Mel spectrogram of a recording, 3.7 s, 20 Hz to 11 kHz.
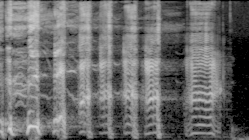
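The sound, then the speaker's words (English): A run of about eight raspy coughs in quick succession, the later ones rougher and more voiced, ending in a longer, groaning hack after a brief pause. “By the time I went to bed, the smaller font cough, cough was cough, cough in 72-point font, bold and underlined in green.”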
